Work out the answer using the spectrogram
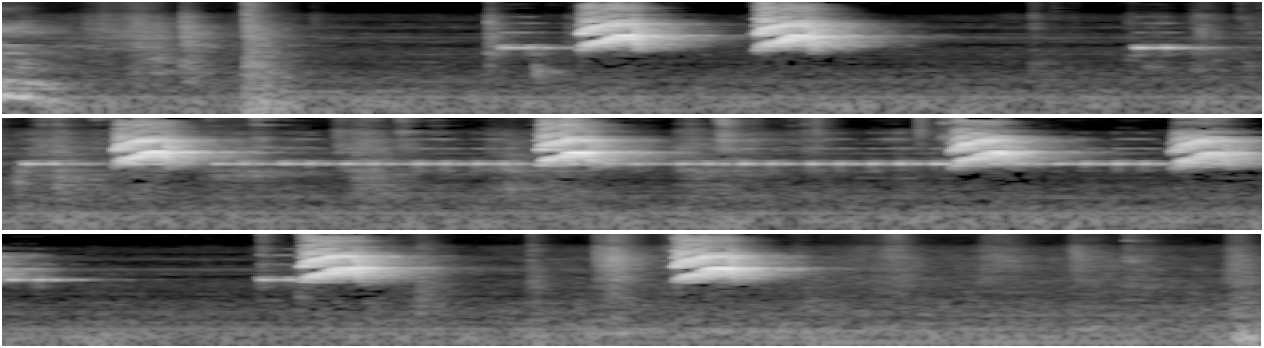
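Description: A bird chirping: about nine sharp, loud calls at uneven intervals, each dropping in pitch, with a thin steady whistle held under them through the middle.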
